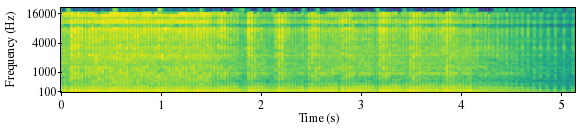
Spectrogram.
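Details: John Deere HR-2700GH pressure washer, Honda GC190 engine, 2700 PSI pump, revived after a bad spark plug and contaminated oil: steady, even single-cylinder petrol note with brief surges from air in the line before settling and slowing; normal running.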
